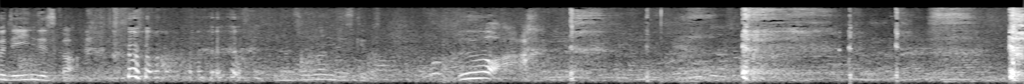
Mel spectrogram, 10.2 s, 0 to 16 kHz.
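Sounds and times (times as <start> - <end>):
speech: 0.0 - 5.5
laughter: 1.1 - 2.7
person coughing and choking: 5.7 - 9.1, 10.1 - 10.2.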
